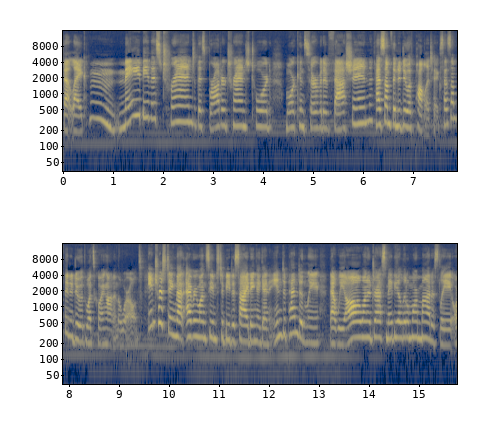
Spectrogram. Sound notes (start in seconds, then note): none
